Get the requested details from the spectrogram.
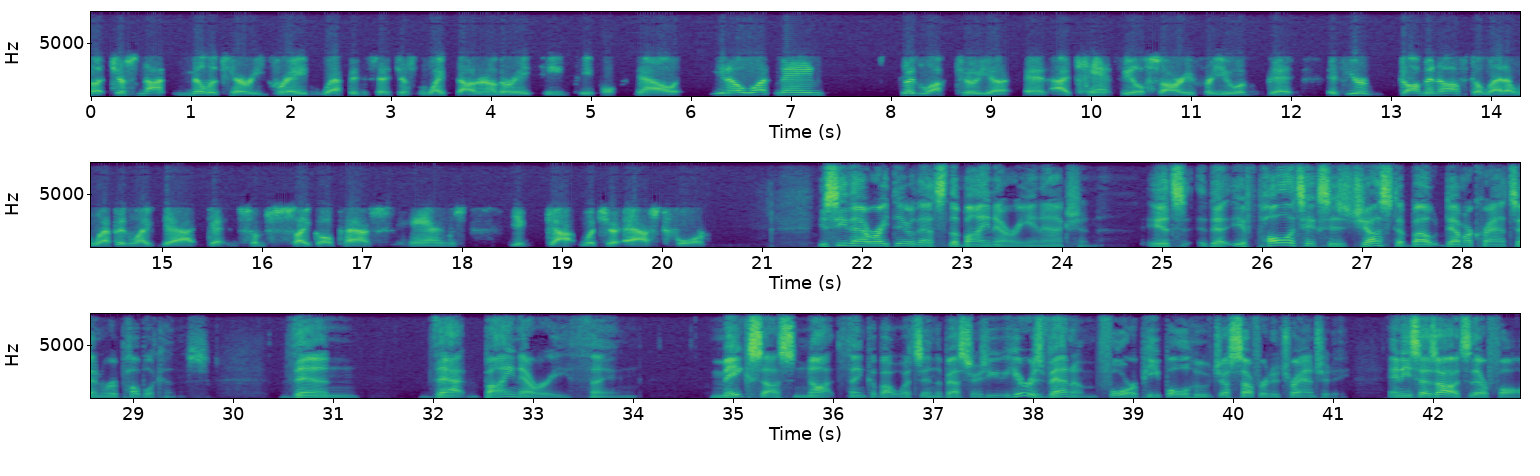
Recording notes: RANTS start us off during the 5pm hour, plus phone calls.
